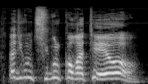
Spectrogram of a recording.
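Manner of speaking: loud, high-pitched desperate plea; desperate inner cry. Acted. Preacher voicing his real feelings to God, desperate outburst. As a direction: blurt out the hidden feeling urgently. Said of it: "사실 속마음은요".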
